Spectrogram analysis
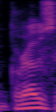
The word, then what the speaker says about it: Groze: Yeah, grow as in grow a garden. Zay as in rhymes with Jose. Thank you. So Groze, awesome.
